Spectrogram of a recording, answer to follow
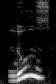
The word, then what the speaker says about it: lose: Loose B lose. Parang Z naman.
